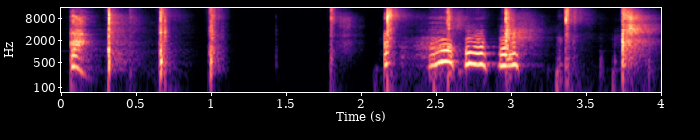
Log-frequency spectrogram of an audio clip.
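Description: A handful of sharp, scattered hand claps in an uneven rhythm, with a pause partway through and a brief high-pitched voiced cheer mixed in among the later claps.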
